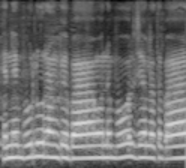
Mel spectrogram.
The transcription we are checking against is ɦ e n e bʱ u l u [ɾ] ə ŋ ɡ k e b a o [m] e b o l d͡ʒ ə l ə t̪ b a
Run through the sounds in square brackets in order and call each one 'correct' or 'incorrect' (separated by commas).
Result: correct, incorrect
